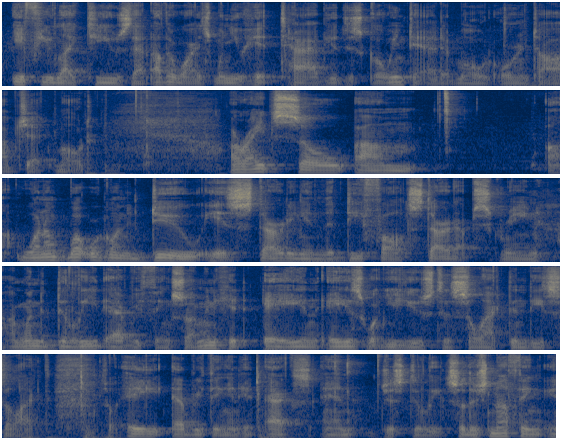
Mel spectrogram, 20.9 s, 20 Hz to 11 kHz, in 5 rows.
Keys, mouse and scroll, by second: 2.1 Tab, 10.6 a, 14.5 a, 16.8 a, 17.3 a, 18.6 x.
